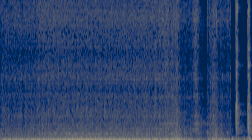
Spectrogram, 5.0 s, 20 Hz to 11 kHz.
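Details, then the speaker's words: 1979 Ford F150, first start after a carburetor rebuild and oil change: a low, lumpy idle shakes for seconds then dies. Carburetor flooding, because the floats hang up and gas backs up through the vent ports. "so the carb is overflowing uh the floats were getting hung up which is causing the gas to back up through these vent ports"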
